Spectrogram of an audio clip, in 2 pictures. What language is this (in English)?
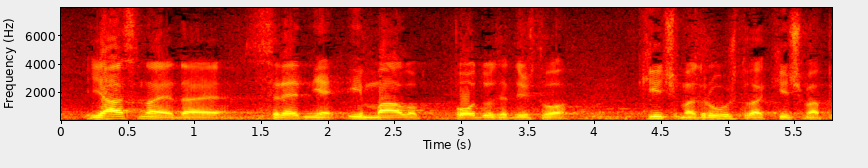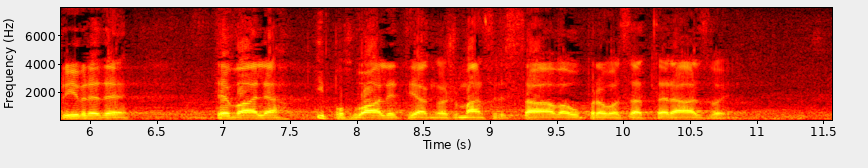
Croatian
